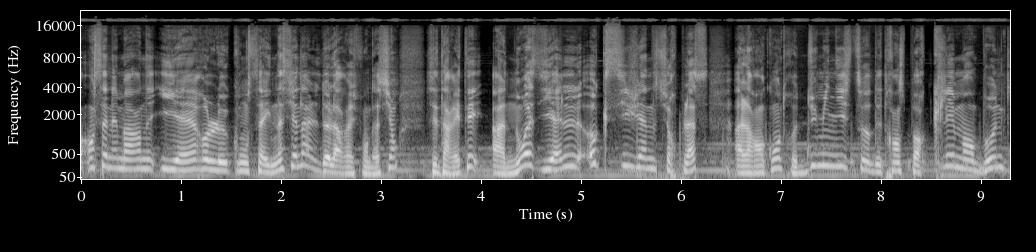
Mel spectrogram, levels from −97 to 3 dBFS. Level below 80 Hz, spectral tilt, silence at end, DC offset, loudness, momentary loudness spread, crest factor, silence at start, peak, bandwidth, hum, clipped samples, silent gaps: -40 dBFS; -5 dB/octave; 0 s; under 0.1%; -18 LUFS; 5 LU; 16 dB; 0 s; -2 dBFS; 19 kHz; none; under 0.1%; none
